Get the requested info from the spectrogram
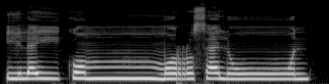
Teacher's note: کلمت الیکم کے آخری میں میم ساکن ہے، پھر حرف المیم ہے کلمت مرسلون، یہاں بھی حکم ہے ادغام متماثلین صغیر، ہم پہلے میم کو دوسرے میم میں ملا کے ایک ہی میم غنہ اور تشدید کے ساتھ پڑھیں گے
